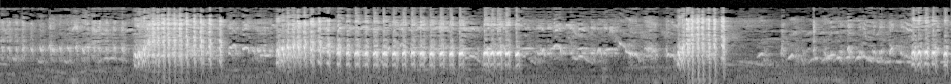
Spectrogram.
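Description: A songbird sings a lively medley of harsh, scratchy squawks broken by runs of quick, clear whistled notes at a steady middle pitch.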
